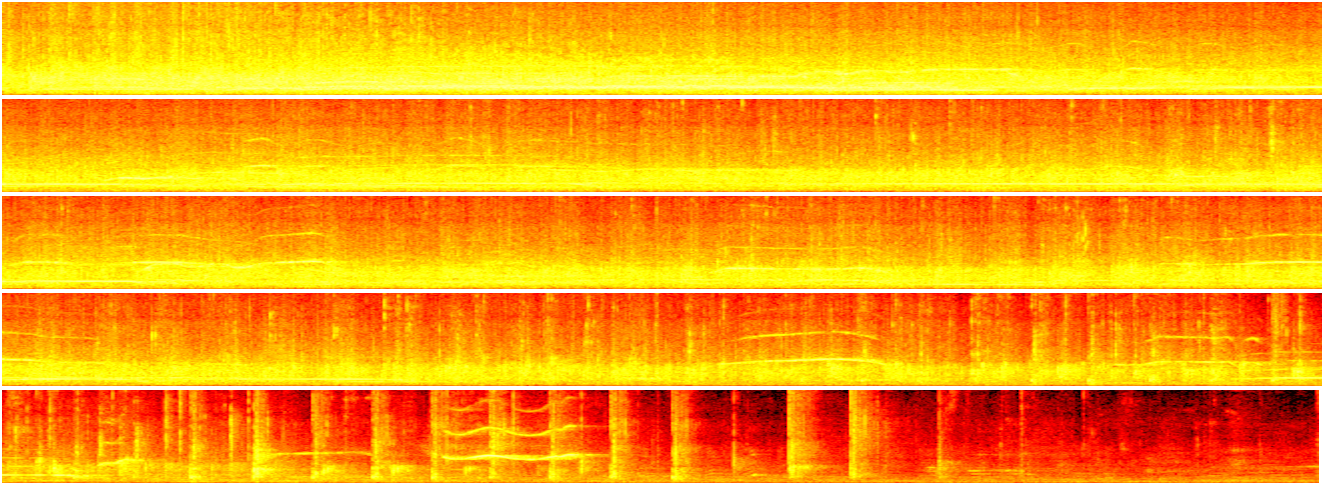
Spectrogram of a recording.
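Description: Audience applauding, loudest for the first four or five seconds, with voices calling out over the clapping. Near the end the applause breaks up into scattered single claps and dies away.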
